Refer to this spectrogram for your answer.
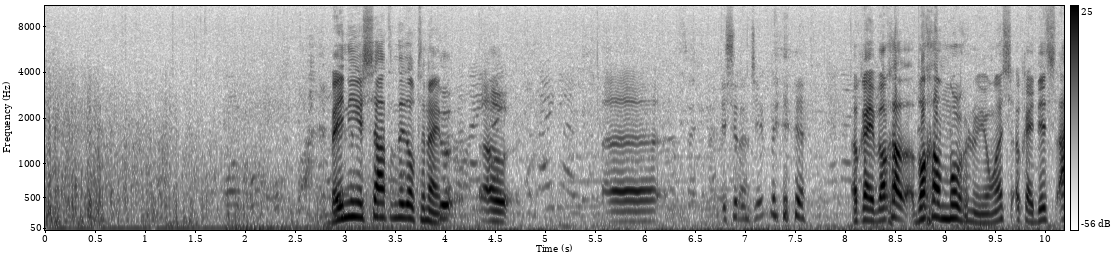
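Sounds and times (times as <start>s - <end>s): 
heavy rain: 0.0s - 10.1s
low rumbling undertone: 0.0s - 10.1s
speech: 2.8s - 4.8s, 6.8s - 10.1s.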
